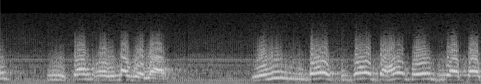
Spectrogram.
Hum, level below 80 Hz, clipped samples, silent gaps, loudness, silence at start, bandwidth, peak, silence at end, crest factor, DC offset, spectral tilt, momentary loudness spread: none; -48 dBFS; under 0.1%; none; -16 LUFS; 0 s; 11.5 kHz; -4 dBFS; 0 s; 12 dB; 1%; -5.5 dB/octave; 15 LU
